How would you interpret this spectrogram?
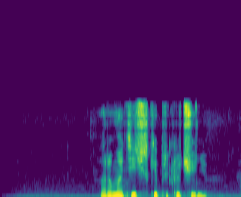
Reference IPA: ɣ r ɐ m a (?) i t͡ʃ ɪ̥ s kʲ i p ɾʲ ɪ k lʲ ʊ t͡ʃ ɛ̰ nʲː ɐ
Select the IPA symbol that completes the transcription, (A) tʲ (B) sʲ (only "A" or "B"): A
